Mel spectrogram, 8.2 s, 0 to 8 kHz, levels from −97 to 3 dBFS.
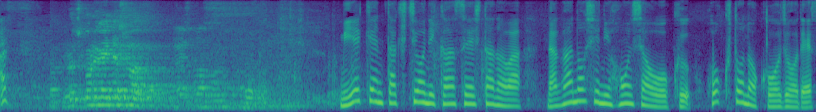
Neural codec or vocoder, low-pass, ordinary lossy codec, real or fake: none; none; none; real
